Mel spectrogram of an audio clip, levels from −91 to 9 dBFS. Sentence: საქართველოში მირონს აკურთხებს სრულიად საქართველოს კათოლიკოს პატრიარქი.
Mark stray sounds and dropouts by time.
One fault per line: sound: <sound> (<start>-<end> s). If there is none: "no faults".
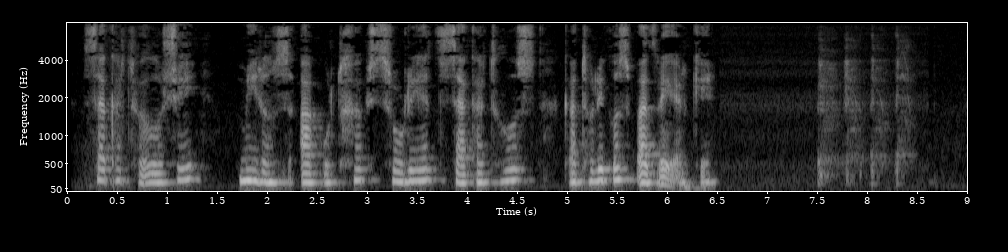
sound: cough (7.5-8.5 s)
